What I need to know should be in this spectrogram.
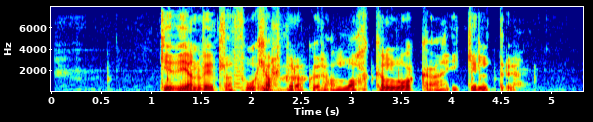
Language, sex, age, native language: Icelandic, male, 20-29, Icelandic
